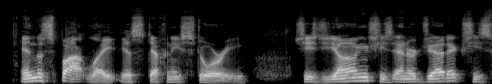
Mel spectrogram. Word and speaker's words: Storey: Unless it's Storey, I don't think so. Stephanie Storey is the way it's pronounced, I do believe, but Stephanie's going to clean everything up I'm about to say.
